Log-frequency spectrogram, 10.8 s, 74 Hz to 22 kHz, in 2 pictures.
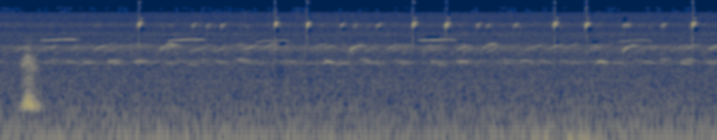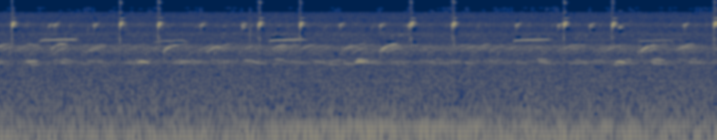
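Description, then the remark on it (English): A dense night chorus of plains coqui frogs recorded at Sabana Seca, Puerto Rico, on July 7, 2013: sharp, high chirping notes repeat steadily over a constant shrill, insect-like drone, with no voices present. “In Sabana Seca, we established the permanent station there because there was a new species of frog, a coqui. It's called the plains coqui.”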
